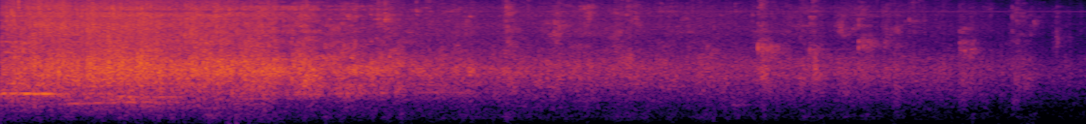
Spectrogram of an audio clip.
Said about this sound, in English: Come on, you can clap harder.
